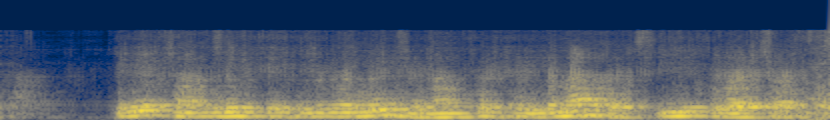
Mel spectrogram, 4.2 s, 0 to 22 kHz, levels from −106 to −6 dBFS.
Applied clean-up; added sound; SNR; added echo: neural separator model SepFormer DNS4.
